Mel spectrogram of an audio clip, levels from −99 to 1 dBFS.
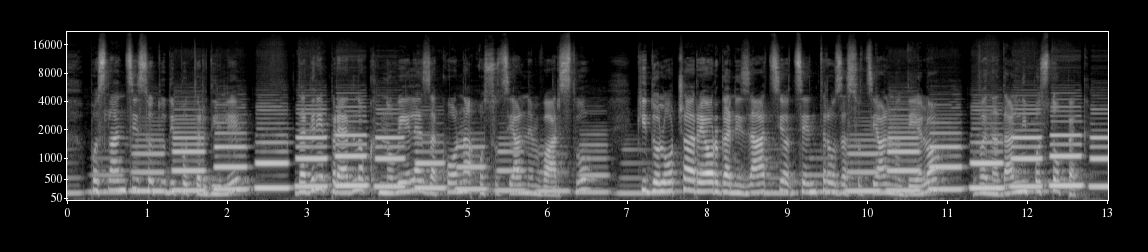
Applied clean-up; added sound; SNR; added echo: none; Wind instrument, woodwind instrument; -3 dB; none.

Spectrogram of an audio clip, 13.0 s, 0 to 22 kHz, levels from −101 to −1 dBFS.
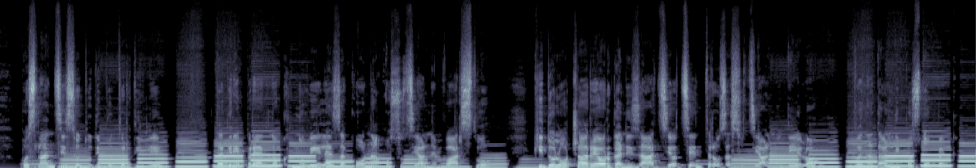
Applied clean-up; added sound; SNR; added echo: classical method spectral subtraction.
